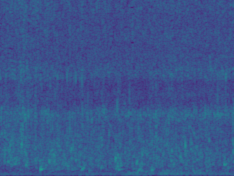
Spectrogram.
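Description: Creek water gurgling and plinking close to the microphone: many small, irregular drop-and-bubble sounds as the water is disturbed around the camera.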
